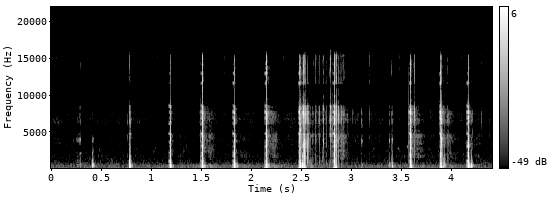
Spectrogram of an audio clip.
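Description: A pointed hand tool striking and chipping at rock and crumbly soil: a run of sharp, irregular taps, about three a second, with a rougher scraping cluster about two and a half seconds in.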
